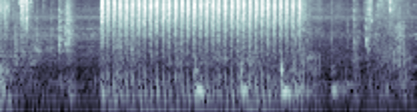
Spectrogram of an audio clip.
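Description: A rifle fires a rapid automatic burst.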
